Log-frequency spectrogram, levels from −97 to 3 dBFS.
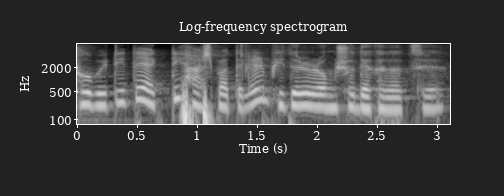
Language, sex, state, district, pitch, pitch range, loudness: Bengali, female, Tripura, West Tripura, 215 Hz, 195-245 Hz, -21 LUFS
